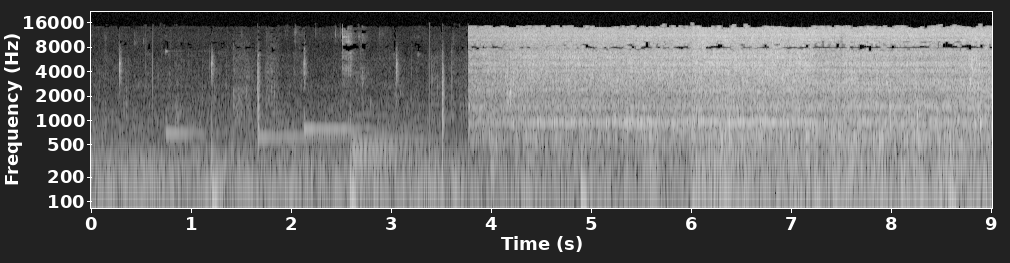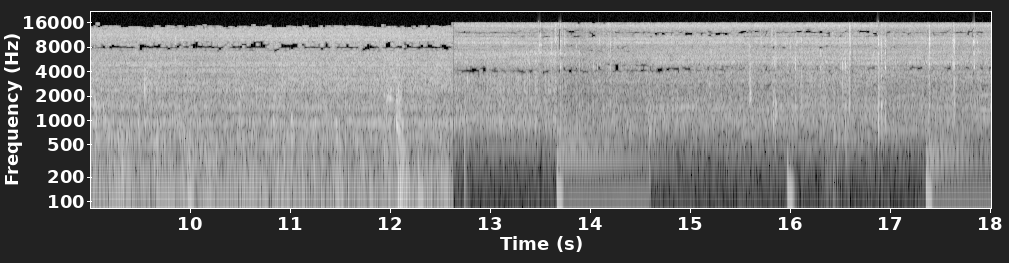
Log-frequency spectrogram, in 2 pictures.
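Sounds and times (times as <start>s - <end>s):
running water: 3.8s - 18.0s.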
